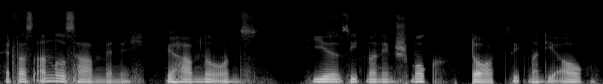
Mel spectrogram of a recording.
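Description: A man's voice: on the low side, steady tone, normal speed, gravelly, no room sound, muffled recording. A man reading Schewek, a brooding moon man. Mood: bitter, impassioned.

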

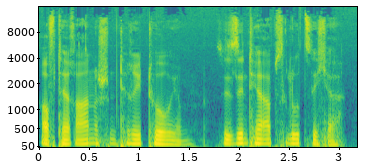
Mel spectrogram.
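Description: A man's voice: fairly low pitch, fairly even intonation, brisk, warm tone, no echo, lightly acted. A man voicing a courteous woman ambassador over sixty with a smoky, sing-song voice, in an audiobook. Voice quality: smoky singsong voice.

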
